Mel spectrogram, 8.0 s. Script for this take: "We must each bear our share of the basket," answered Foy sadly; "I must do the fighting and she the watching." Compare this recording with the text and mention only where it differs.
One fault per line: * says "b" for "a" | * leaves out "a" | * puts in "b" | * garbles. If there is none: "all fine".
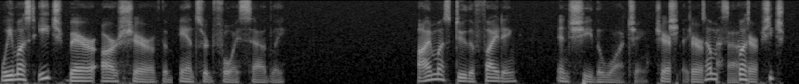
* leaves out "basket"
* garbles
